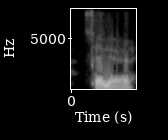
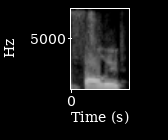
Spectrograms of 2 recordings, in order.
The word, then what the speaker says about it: Salah: They mispronounced my Syrian husband's name, Salah, which means prayer in Islam, by the way. They call him salad right in her thumbnails.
